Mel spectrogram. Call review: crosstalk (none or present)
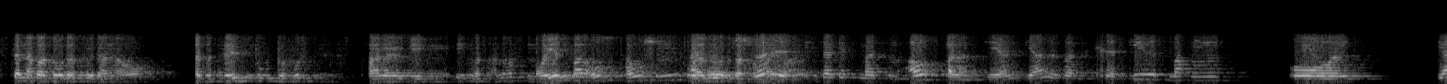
present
